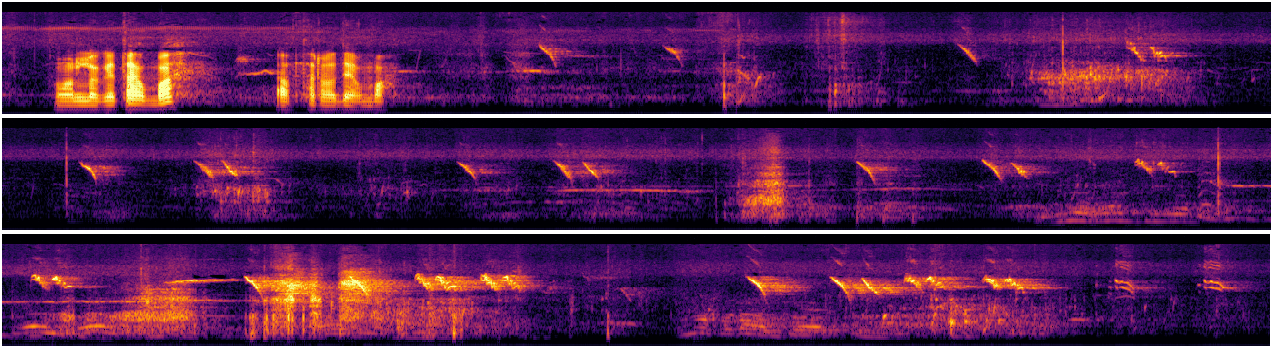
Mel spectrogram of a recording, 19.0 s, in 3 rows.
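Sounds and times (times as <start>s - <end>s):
small birds chirping: 0.6s - 3.8s, 4.8s - 5.0s, 5.6s - 6.0s, 6.6s - 7.8s, 8.6s - 9.7s, 10.5s - 19.0s.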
